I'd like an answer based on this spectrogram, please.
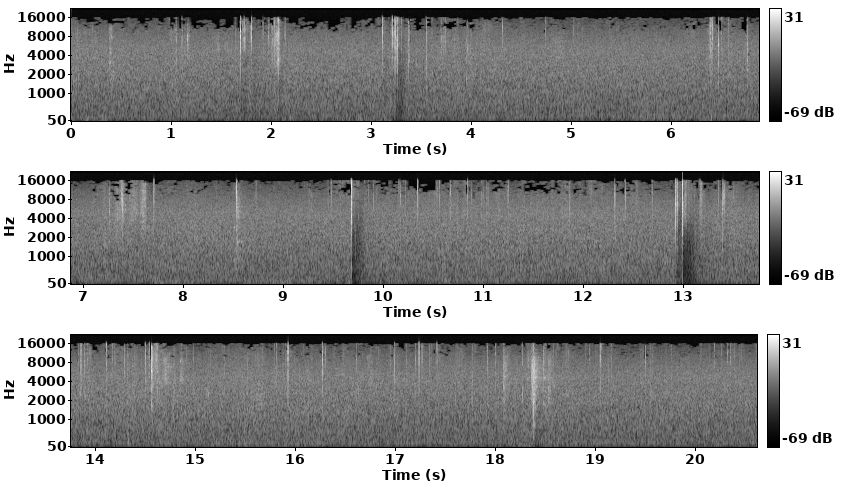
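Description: Campfire of dry conifer sprigs and twigs burning: a steady hiss of flames with sharp crackles and pops scattered through it.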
